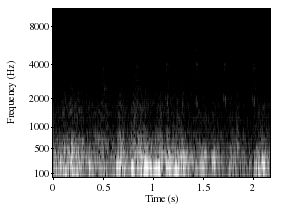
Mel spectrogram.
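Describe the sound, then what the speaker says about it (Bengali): Thunder rolls in a low, continuous rumble across the sky before a storm, moderately loud and heard on its own. "আকাশে মেঘ ডাকছে"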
